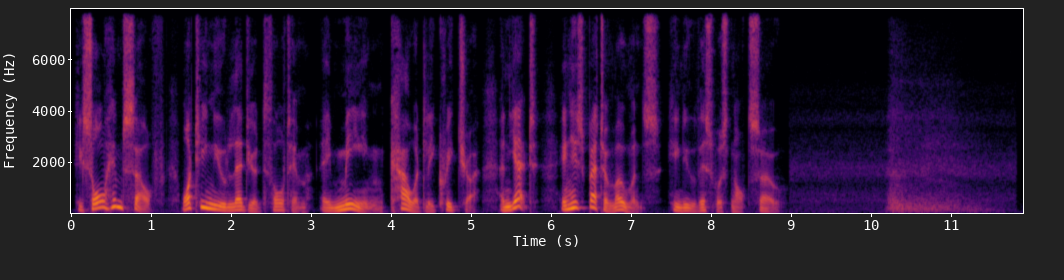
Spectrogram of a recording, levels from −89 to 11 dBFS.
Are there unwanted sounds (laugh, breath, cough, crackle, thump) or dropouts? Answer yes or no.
yes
